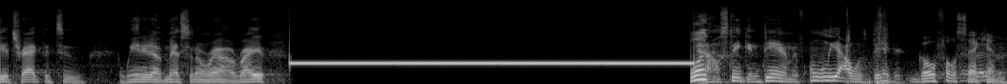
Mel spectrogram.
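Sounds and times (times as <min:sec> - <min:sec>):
high censor bleep: 0:02.9 - 0:07.0.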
